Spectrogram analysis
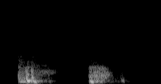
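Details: Pansystolic murmur of ventricular septal defect.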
